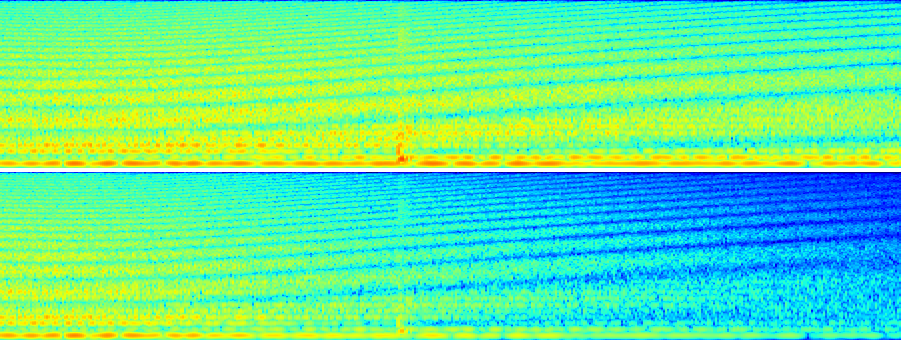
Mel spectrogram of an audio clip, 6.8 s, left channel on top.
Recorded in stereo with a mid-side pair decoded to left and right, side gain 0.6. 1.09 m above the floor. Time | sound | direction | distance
0.0 | a drone | 5° right | ?
3.0 | a snare drum | 55° left | ?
